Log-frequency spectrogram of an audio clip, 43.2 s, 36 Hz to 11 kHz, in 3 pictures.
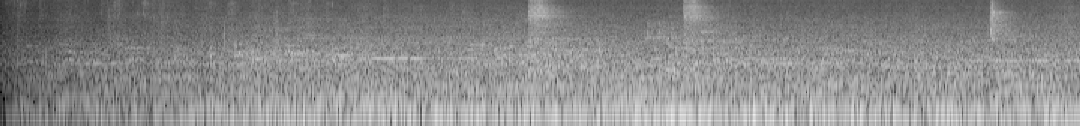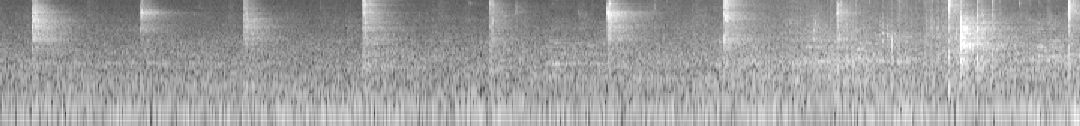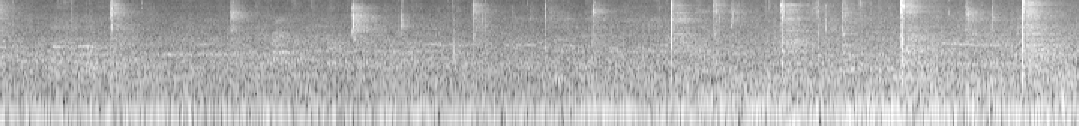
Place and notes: Opava, Czech Republic - Walking Stick Piece for John Cage in Opava
Site specific sound piece and installation for the exhibition Na houby, curated by Martin Klimeš a tribute to John Cage 100 years birthday. About 15 walking stick are left in the exhibition at Divadelni klub and Gottfrei. I recorded my walk with one of the walking sticks in front of the club and around the Cathedral. Finally i walked in the crowd of the vernissage and left the stick there.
